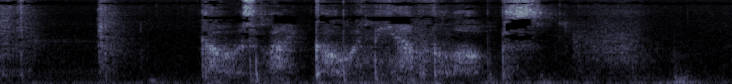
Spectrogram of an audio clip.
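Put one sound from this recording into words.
A middle-aged woman speaks quietly, close to the microphone.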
